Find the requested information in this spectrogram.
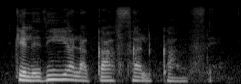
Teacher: la repetición de la vocal más abierta y del sonido de la consonante fricativa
